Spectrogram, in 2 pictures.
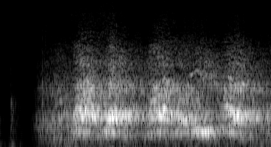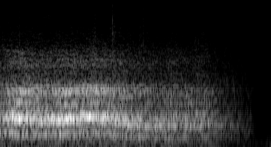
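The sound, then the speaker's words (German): Football fans in the stands in Saxony chant a call to get vaccinated. The loud crowd chants in unison for about six seconds, then fades out. “Aber den Impfaufruf gab es auch nochmal von den Rängen. Hören wir da mal rein.”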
